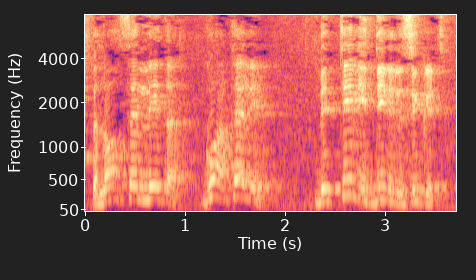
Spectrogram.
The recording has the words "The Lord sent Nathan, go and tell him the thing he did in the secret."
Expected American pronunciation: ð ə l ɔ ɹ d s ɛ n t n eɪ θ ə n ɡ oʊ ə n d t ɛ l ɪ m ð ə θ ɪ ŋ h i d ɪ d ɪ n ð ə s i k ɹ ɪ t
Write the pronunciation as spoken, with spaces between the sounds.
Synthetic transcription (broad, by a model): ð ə l ɔ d s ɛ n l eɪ t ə ɡ oʊ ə n t ɛ l ɪ m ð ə t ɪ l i d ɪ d ɪ n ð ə s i k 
